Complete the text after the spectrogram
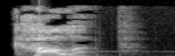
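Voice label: "collop", British English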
